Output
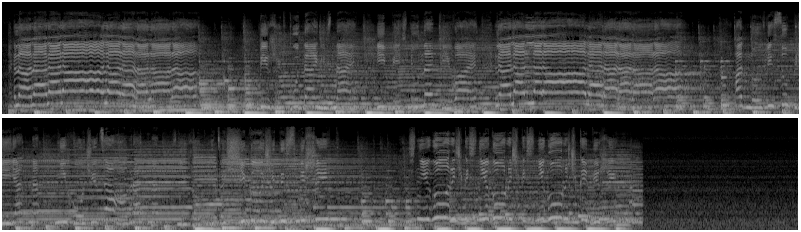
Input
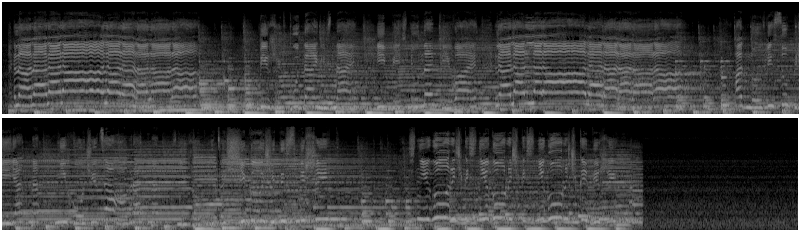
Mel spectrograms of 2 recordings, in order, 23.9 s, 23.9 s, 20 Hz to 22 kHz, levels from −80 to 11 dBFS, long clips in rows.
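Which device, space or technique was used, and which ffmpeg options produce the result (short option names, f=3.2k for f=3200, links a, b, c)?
low shelf boost with a cut just above: -af "lowshelf=f=110:g=7,equalizer=f=170:t=o:w=0.77:g=-3.5,volume=2dB"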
